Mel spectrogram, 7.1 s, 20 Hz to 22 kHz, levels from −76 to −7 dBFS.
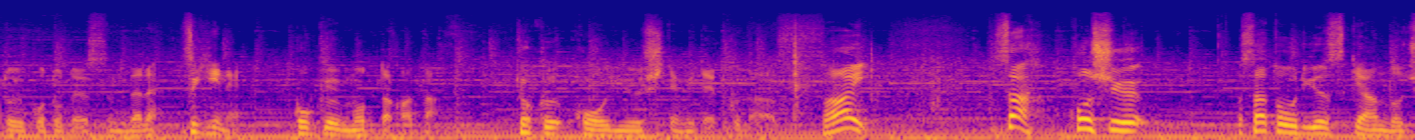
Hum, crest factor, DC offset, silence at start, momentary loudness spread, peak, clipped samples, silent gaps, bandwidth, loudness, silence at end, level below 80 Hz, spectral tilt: none; 16 dB; under 0.1%; 0 s; 11 LU; -6 dBFS; under 0.1%; none; 16 kHz; -22 LUFS; 0 s; -34 dBFS; -4.5 dB/octave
